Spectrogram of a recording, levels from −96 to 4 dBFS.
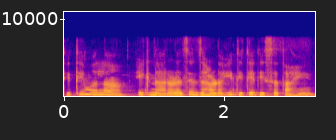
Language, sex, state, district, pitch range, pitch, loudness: Marathi, male, Maharashtra, Solapur, 210-245 Hz, 230 Hz, -17 LUFS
